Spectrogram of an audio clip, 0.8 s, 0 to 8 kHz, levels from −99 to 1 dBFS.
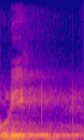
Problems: constant background noise, echo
